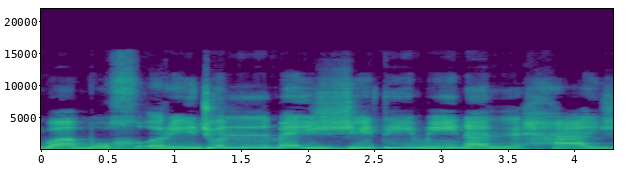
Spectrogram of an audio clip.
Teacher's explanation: تو یہاں ہم پڑھیں گے یخرج الحی من المیت ومخرج المیت من الحی، حی نہیں کرنا، یا کے نیچے زیر نہیں پڑھیں گے لیکن ہا کو یا سے ملا کر پڑھیں گے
